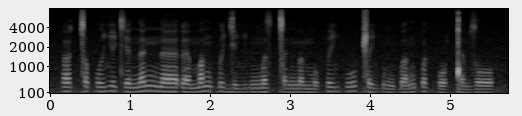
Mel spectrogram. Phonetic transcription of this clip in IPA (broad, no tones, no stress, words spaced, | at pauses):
œǀəpʊ ʎɛcʰenɛŋ nɛ ɗɛmɐŋ ɓəɟɛʎʊŋ͡məz ǀɛŋ͡mœmʊ peʎpu ǁeʎɓʊŋɓɐŋ k͡pək͡po ǃɛmzo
